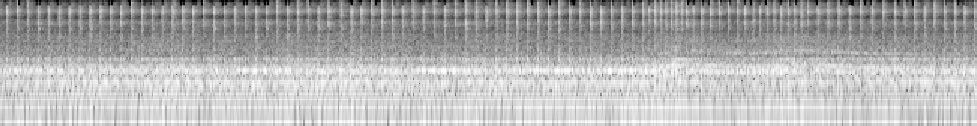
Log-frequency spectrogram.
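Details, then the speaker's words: Small two-stroke yard tool just cold-started in December on a little fresh gas, fuel dripping from an unknown leak; still cold, buzzing at an even, steady speed with a slight settle, no misses or sputter, normal idle. "Just let it run for a minute. Nah, it'll be alright. It started and ran."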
